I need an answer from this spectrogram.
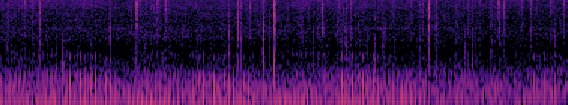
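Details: Cat purring steadily beside a fireplace: a deep, rumbling low purr pulsing several times per second in long even waves, with sharp crackles and pops from the burning fire scattered throughout.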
